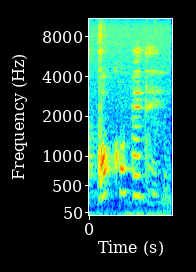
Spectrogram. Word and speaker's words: beaucoup aidé: شوف في كلمة بوكو هنا، المفروض ان احنا مش بننطق حرف البي، ولكن احنا عملنا توصيل مع حرف الأ فأصبحت بوكو بدي. بوكو بدي تمام، يعني it was a great help، كان هذا مساعدة كبيرة.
